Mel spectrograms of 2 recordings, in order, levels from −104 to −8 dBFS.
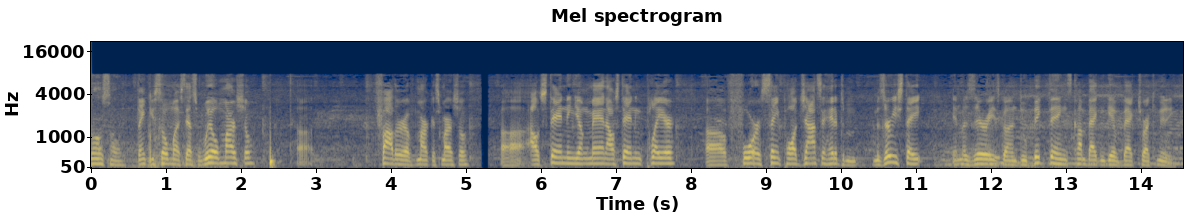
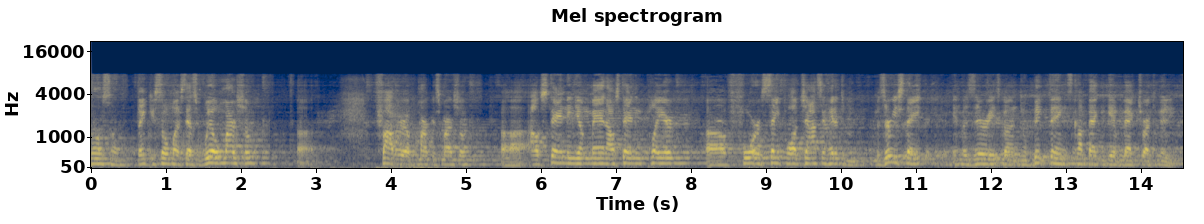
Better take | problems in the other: first | noise reduction (neural separator model SepFormer DNS4)

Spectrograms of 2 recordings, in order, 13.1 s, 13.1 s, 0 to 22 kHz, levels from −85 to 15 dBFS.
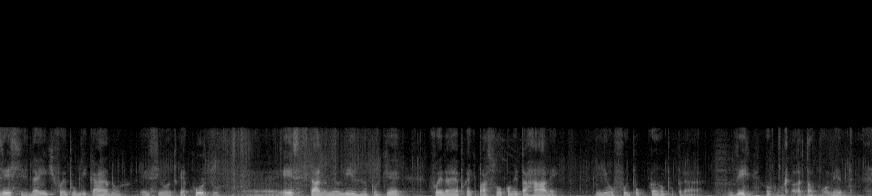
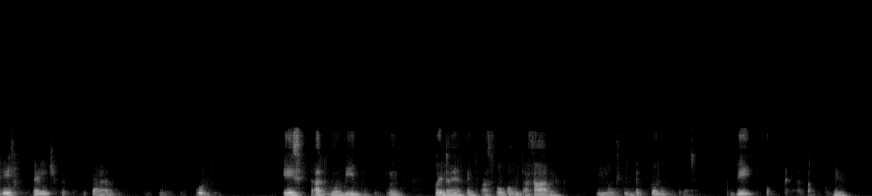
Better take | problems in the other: first | noise reduction (neural mask model DeepFilterNet 3)

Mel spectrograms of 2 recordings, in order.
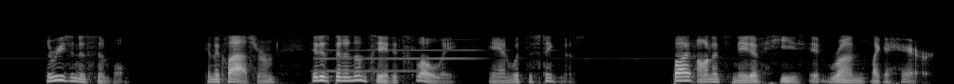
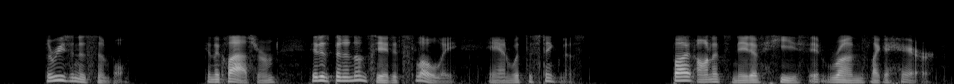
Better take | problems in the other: second | noise reduction (classical method log-MMSE)

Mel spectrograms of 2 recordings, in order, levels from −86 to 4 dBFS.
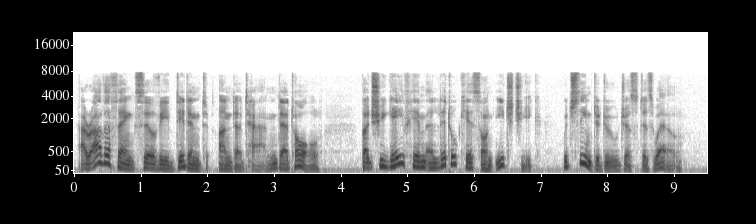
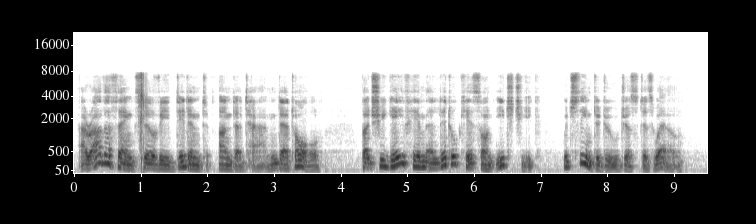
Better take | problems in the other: first | noise reduction (neural separator model SepFormer DNS4)

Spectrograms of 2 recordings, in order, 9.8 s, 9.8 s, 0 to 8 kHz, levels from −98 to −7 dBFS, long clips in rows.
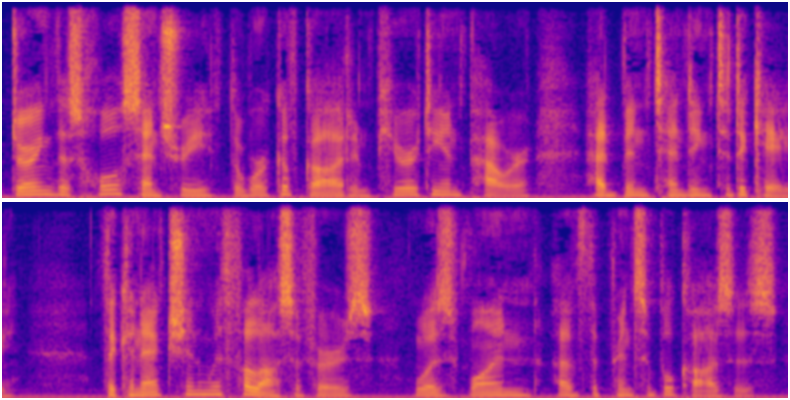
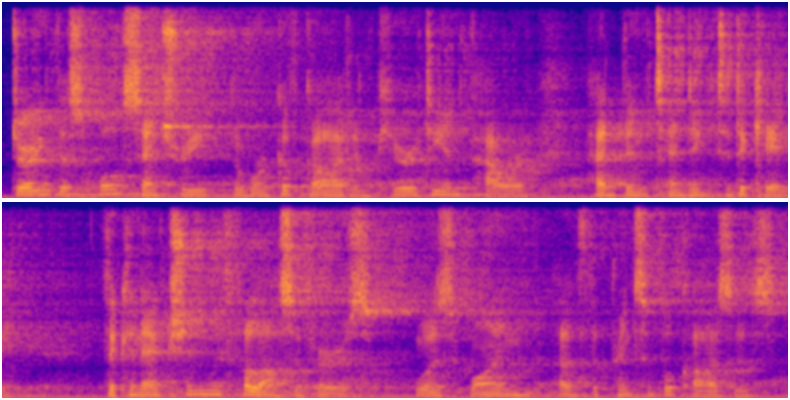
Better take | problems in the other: first | room echo; dies away in 2.5 s

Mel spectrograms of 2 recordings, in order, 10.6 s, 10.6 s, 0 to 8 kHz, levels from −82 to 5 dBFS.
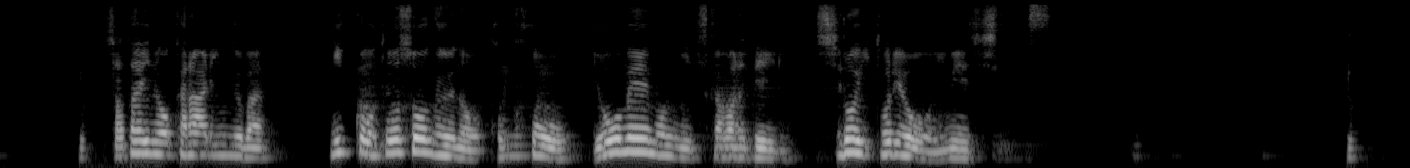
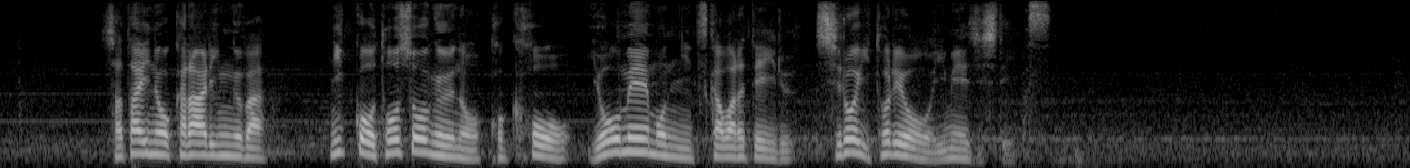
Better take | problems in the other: second | noise reduction (neural mask model DeepFilterNet 3)

